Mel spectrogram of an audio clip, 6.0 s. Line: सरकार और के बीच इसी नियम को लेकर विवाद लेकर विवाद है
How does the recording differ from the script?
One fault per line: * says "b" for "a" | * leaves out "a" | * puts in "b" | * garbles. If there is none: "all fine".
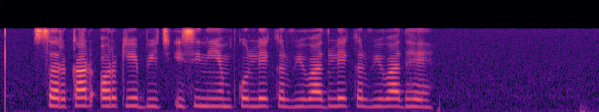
all fine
